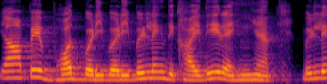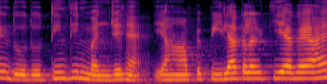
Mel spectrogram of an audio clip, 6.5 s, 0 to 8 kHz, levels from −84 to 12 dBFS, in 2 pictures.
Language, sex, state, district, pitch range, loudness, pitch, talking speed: Hindi, female, Bihar, Madhepura, 170-220 Hz, -16 LUFS, 190 Hz, 190 wpm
